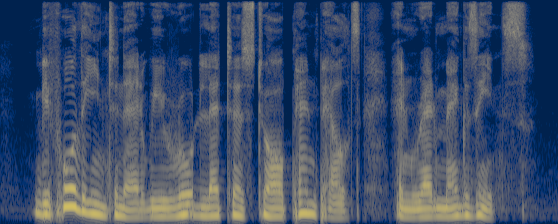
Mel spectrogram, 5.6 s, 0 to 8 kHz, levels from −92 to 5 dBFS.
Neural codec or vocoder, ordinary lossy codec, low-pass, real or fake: none; none; none; real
